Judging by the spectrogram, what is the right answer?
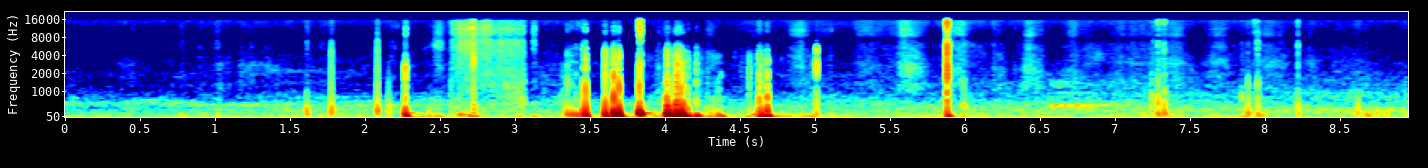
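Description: Irregular clicks and knocks, with a quick run of louder thumps in the middle, about three and a half to five seconds in.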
